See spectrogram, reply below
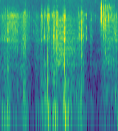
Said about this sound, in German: ich höre nichts, da knackt in meinem Mund.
